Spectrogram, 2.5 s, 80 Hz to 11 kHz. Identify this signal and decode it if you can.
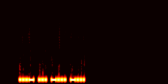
Morse code, heard as a keyed tone, about 46 wpm, 700 Hz. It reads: VSBB
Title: Four Challenging Letter-Number Combinations 50wpm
